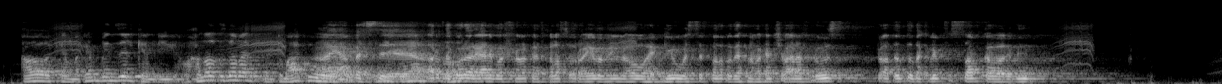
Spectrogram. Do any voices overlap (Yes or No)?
Yes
